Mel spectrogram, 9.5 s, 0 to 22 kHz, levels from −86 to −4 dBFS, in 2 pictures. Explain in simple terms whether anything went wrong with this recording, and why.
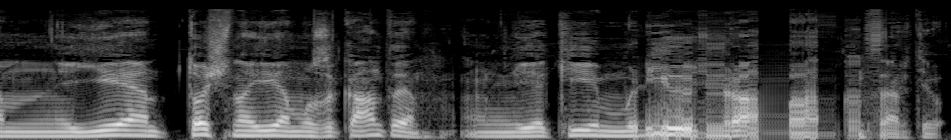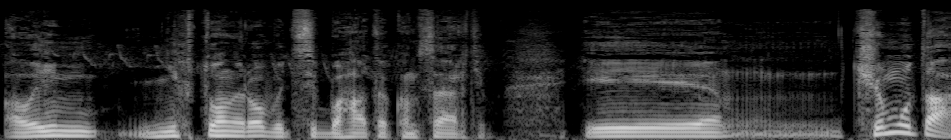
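From 3.18 to 4.44 seconds the speech turns into a stiff, metallic buzz near 67 Hz that only loosely follows the words. This is robotic sound from repeated short buffers, likely caused by audio arriving too slowly, so each tiny chunk of about 15 ms was replayed over and over instead of fresh sound.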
